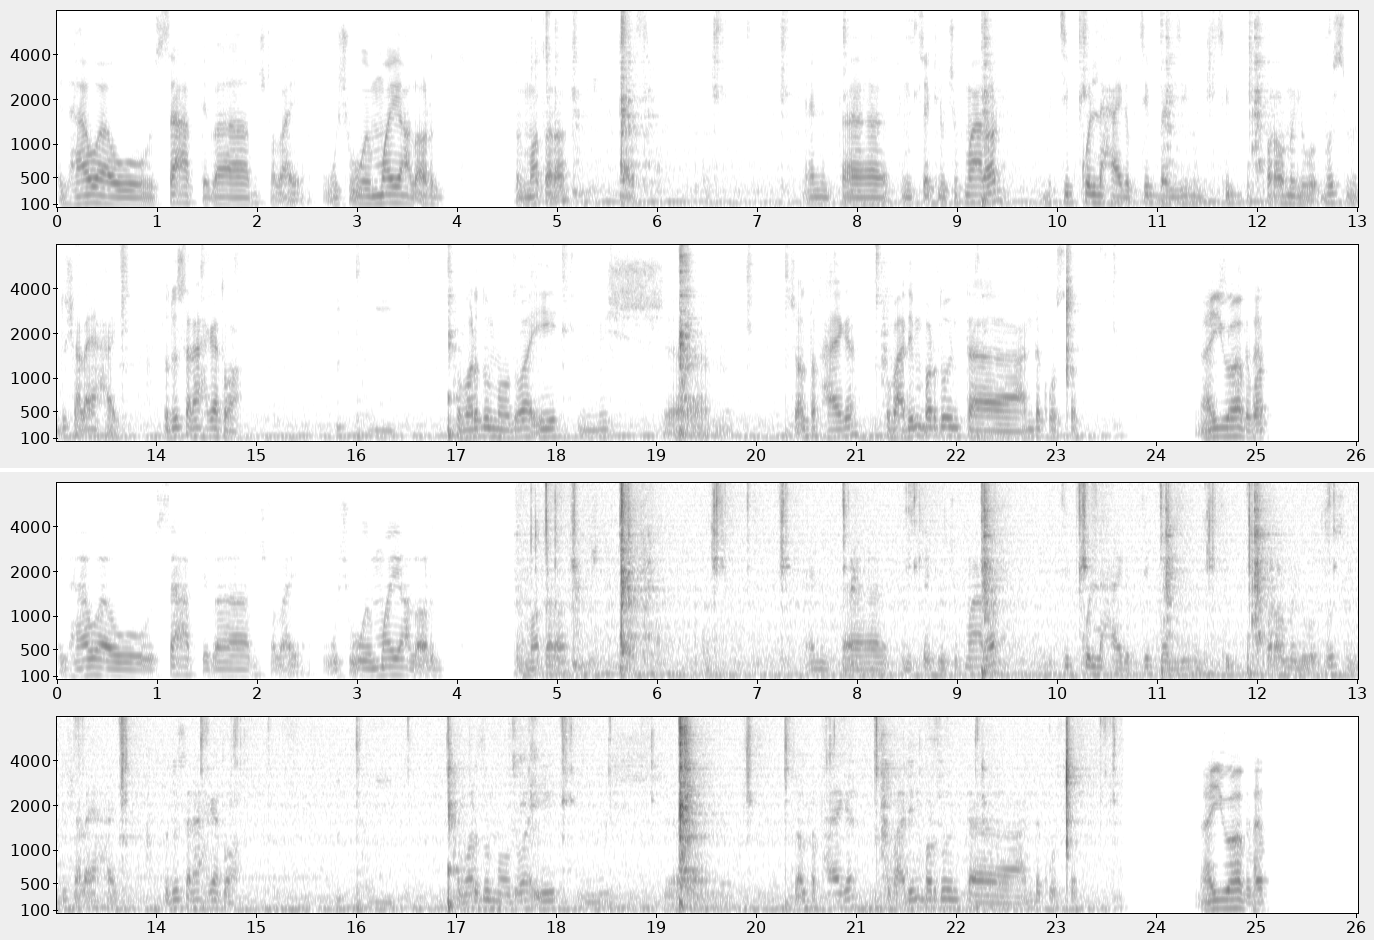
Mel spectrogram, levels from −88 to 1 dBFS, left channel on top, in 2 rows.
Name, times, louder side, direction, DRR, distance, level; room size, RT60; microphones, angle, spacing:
voice 1, 0.0-3.9 4.6-5.1 5.6-5.9 7.5-9.5 9.8-13.6 14.1-14.9 17.0-19.8 20.3-21.0 21.3-23.2 24.4-25.1, left 2 dB, 55° left, 0.9 m, -57 dB
sound 1, 4.6-23.7, right 15 dB, 75° right, 0.4 m, -50 dB
voice 2, 15.8-16.4 24.4-25.1, right 2 dB, 10° right, 0.4 m, -55 dB
3.2 x 3.2 x 4.4 m
head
